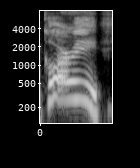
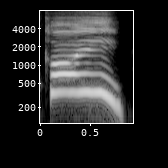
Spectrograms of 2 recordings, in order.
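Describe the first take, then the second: First: Put-on high-pitched sing-out call to a child; imitated call, pitched well up; parent calling out. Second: Put-on very high toddler voice calling out; squeaky, drawn-out child's copy of a call; mimicking little child. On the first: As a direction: call your daughter by name. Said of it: "I'll call my daughter Corey". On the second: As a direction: echo the call as a small child would. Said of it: "And Sarai says".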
